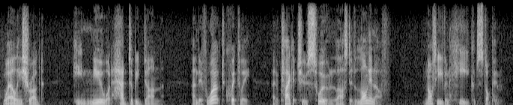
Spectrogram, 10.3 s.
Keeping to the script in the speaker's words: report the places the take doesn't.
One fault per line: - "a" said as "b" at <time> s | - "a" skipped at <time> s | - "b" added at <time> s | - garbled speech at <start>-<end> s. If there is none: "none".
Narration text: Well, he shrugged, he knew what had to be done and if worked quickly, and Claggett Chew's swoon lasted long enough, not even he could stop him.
none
